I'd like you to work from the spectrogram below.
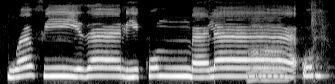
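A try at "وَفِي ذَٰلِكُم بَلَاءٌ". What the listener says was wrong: Wafi dzalikum bala. Amnya tahan dulu. Tadi masih wafi dzalikum bala. Amnya tahan dulu. Dzalikum bala. Tahan dulu ya.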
